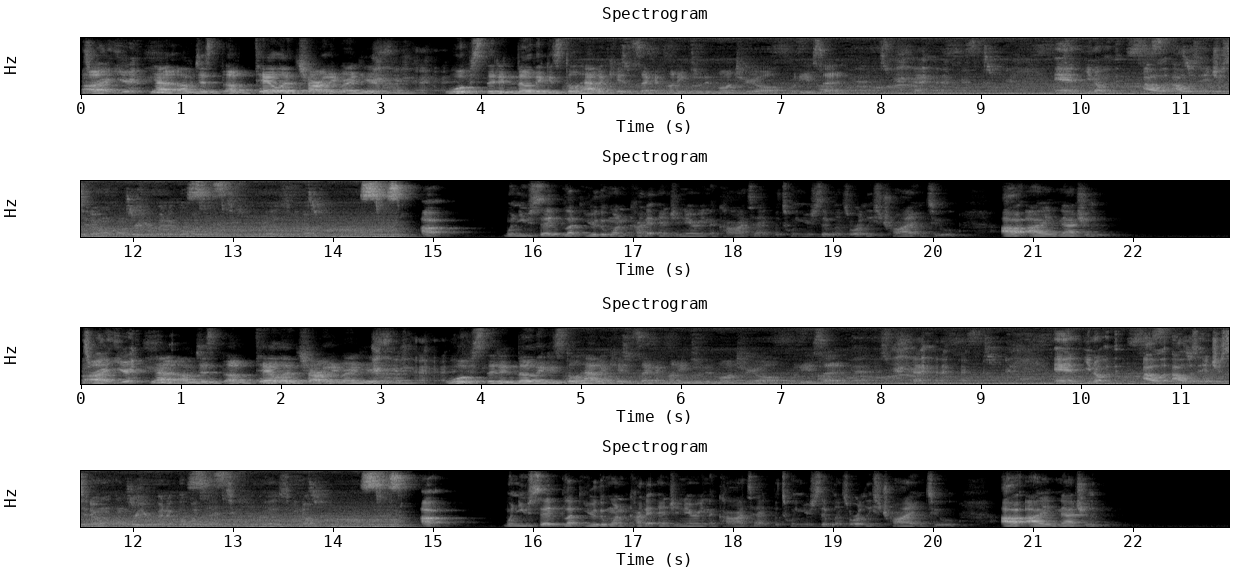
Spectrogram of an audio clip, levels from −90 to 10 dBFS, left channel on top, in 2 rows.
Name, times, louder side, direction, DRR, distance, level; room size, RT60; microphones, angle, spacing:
voice 1, 0.0-0.8 2.9-3.6 7.4-8.9 9.2-10.3 10.6-13.8 14.9-15.1 15.7-18.3 18.6-21.6, right 3 dB, 35° right, 0 dB, 0.8 m, -38 dB
voice 2, 0.7-3.2 3.6-7.6, left 1 dB, 80° left, -1 dB, 1.2 m, -30 dB
sound 1, 4.8-14.7, left 1 dB, 40° left, 1.0 m, -39 dB
5.8 x 2.3 x 3.9 m, 0.69 s
head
